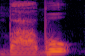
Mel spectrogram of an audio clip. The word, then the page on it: baabu: apatani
